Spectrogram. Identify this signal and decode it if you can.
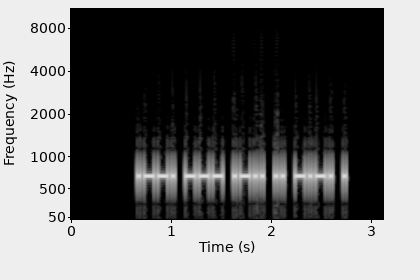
Morse code, heard as a keyed tone, about 36 wpm, 700 Hz. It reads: POLICE
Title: Six Letter Words - 35wpm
